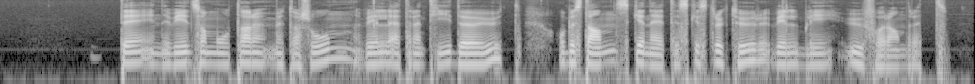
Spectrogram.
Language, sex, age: Norwegian, male, 41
